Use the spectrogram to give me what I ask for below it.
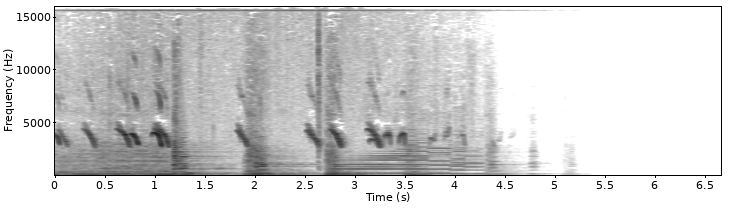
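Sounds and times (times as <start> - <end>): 
small chicks peeping: 0.0 - 4.5.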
